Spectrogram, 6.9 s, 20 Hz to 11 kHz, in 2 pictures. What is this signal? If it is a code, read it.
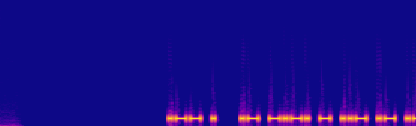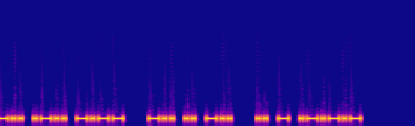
Morse code, heard as a keyed tone, about 40 wpm, 700 Hz. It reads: WE ACTUALLY DID IT.
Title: Sentences from Top 1000 Words - Review Part 4 - 40wpm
